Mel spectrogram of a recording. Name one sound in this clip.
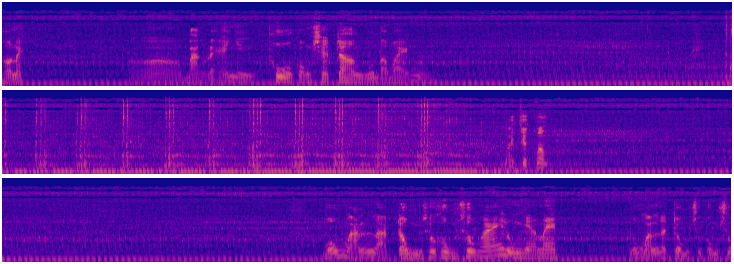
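A motorcycle engine idles with a low, steady rumble.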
